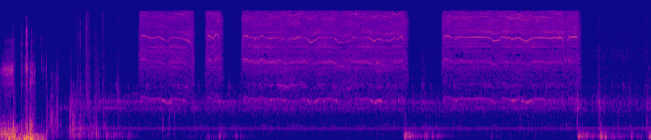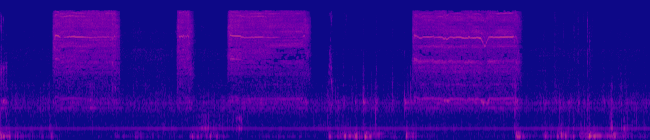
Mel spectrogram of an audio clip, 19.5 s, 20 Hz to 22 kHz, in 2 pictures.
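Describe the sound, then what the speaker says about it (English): A Stihl MSA-220C battery chainsaw cuts wood in repeated high-pitched whining bursts of a few seconds each, separated by short pauses, close and fairly loud with no talking. "rip out the old MSA-220C battery operated STIHL"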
